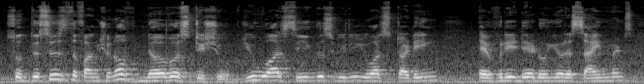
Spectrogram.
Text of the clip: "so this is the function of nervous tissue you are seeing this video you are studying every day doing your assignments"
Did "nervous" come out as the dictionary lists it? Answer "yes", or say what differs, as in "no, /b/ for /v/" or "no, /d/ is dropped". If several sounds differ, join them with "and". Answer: yes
